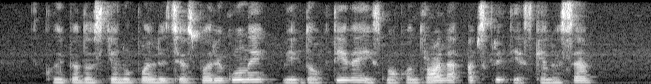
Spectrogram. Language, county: Lithuanian, Šiauliai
